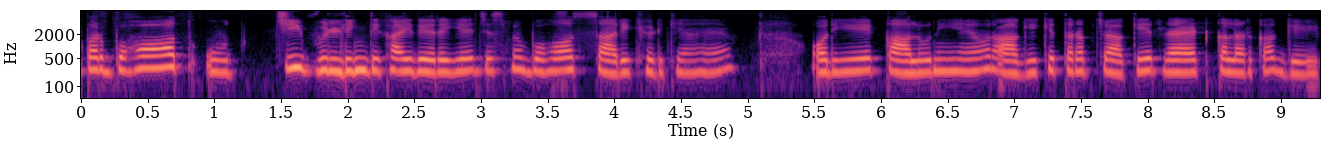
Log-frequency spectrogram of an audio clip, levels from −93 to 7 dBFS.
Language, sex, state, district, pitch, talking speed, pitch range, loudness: Hindi, female, Bihar, East Champaran, 245 Hz, 175 wpm, 230-255 Hz, -24 LUFS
